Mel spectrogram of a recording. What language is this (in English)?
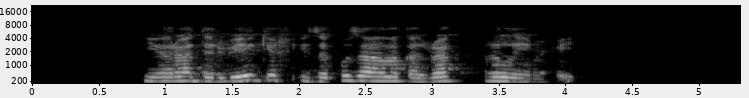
Abkhazian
